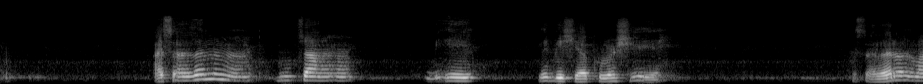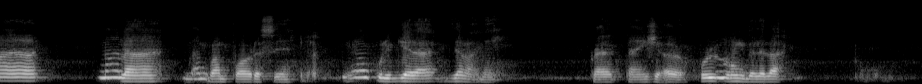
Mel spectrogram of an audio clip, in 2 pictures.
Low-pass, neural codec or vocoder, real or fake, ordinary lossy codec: 9.9 kHz; codec, 24 kHz, 0.9 kbps, WavTokenizer, small release; fake; Opus, 64 kbps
